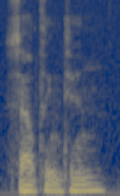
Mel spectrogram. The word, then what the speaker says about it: Southington: Southington.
